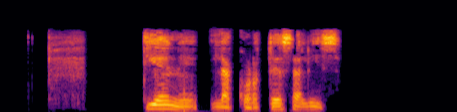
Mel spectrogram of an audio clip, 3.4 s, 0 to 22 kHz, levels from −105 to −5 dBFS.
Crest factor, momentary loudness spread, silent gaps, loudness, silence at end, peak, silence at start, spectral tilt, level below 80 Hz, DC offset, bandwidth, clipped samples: 24 dB; 13 LU; 0.65-1.07 s, 1.75-1.79 s, 1.96-2.01 s; -20 LUFS; 0.9 s; -2 dBFS; 0.35 s; -2 dB/octave; -64 dBFS; under 0.1%; 7.8 kHz; under 0.1%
